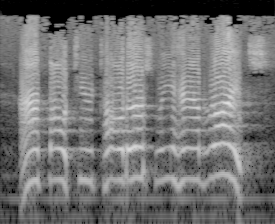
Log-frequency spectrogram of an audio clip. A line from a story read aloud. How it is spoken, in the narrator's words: screamed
